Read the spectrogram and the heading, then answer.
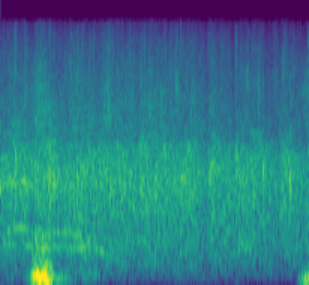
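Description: audience applause

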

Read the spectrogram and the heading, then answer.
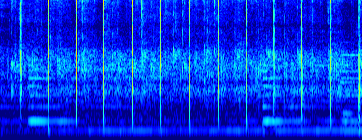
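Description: audience applauding

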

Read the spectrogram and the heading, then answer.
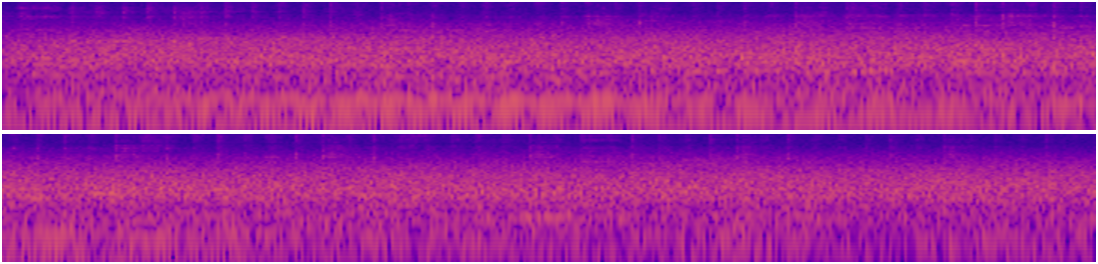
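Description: police helicopter flying overhead

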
